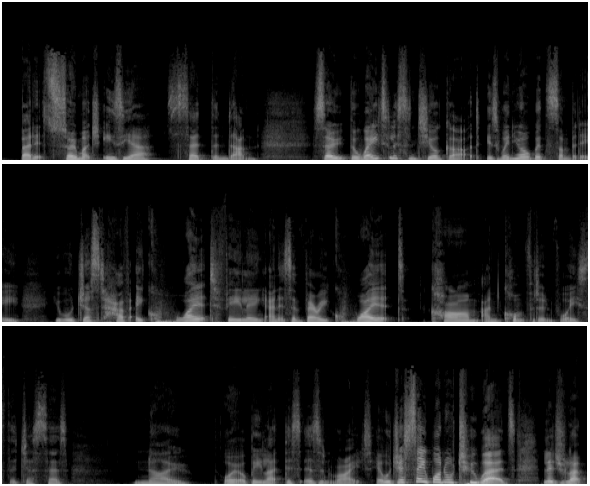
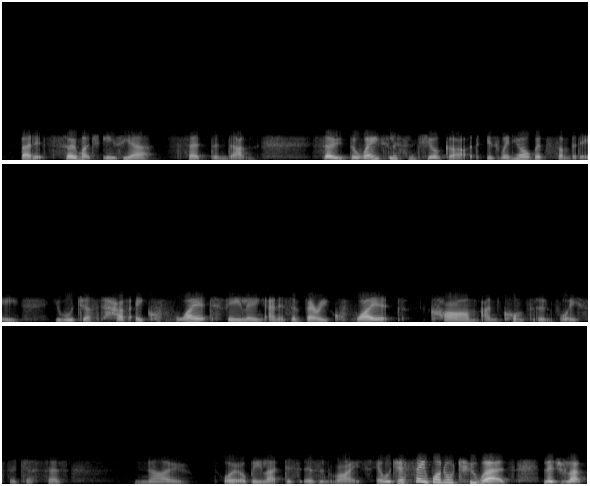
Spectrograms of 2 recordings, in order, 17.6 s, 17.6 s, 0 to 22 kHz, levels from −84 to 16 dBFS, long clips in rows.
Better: first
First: none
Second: phone-call audio; nothing above 3 kHz

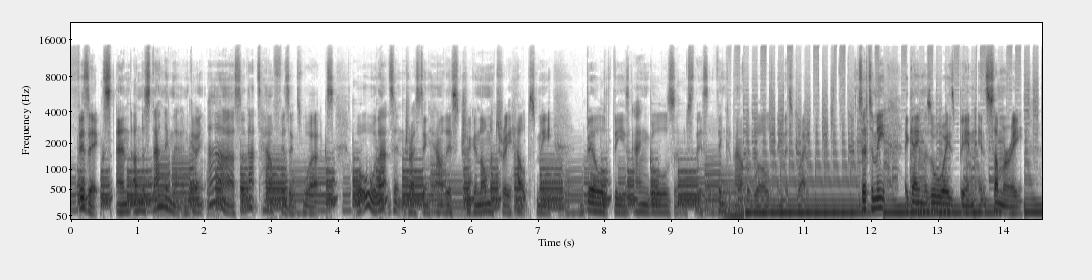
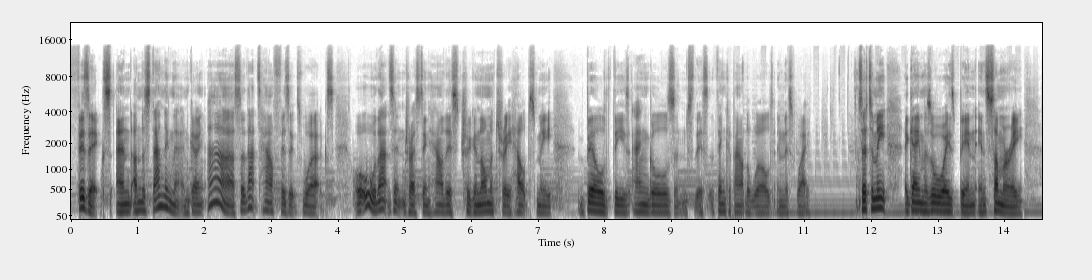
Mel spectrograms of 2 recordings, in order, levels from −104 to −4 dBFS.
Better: second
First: background music; loud; throughout; 2 dB below the speech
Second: background music; faint; throughout; 25 dB below the speech

